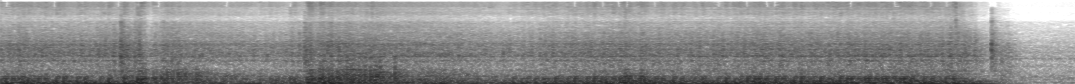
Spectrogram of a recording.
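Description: Uneven, stumbling note with irregular pops instead of a clean, steady pull before the engine shuts off; a misfire.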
